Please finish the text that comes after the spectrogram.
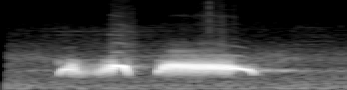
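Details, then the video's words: Decoy spotted dove calling to provoke wild doves into a fight: one clean phrase of two short rounded coos followed by a long, slightly quavering, falling croo, with no other sounds around it. "Chim Cu Mồi Thúc Đấu, tiếng gáy hạp bổi, bổi nghe gáy"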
